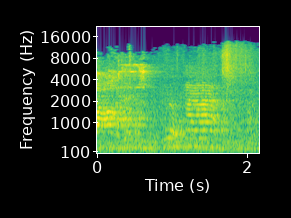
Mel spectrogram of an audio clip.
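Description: Thai conversational speech, with a drawn-out vowel near the start.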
